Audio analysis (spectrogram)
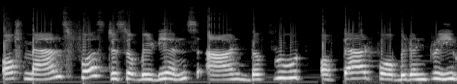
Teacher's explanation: Each line comprises 5 sets of iambs, 1 weak syllable followed by 1 strong. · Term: iambic पेंटामीटर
